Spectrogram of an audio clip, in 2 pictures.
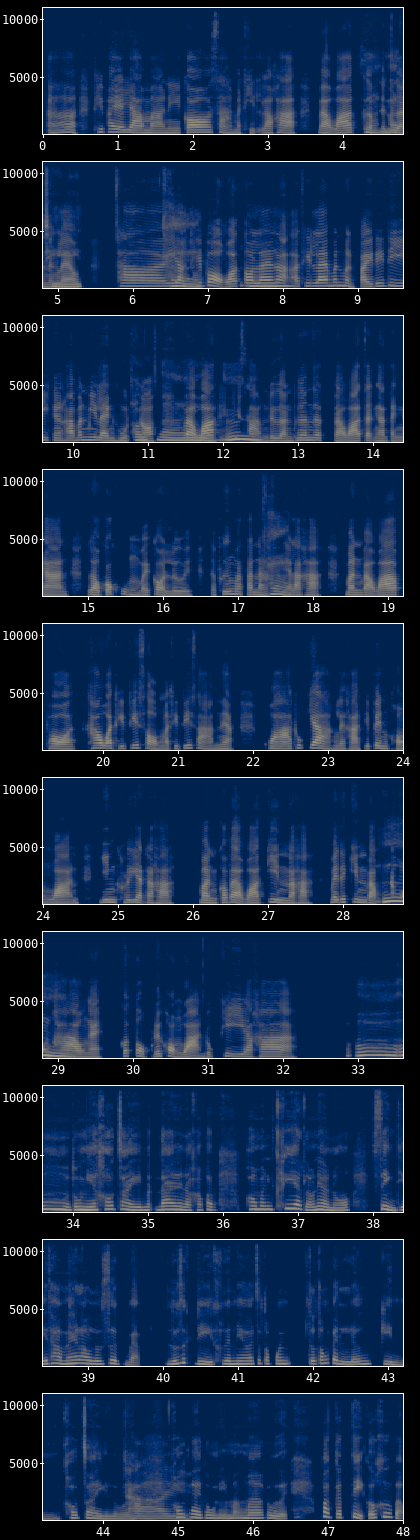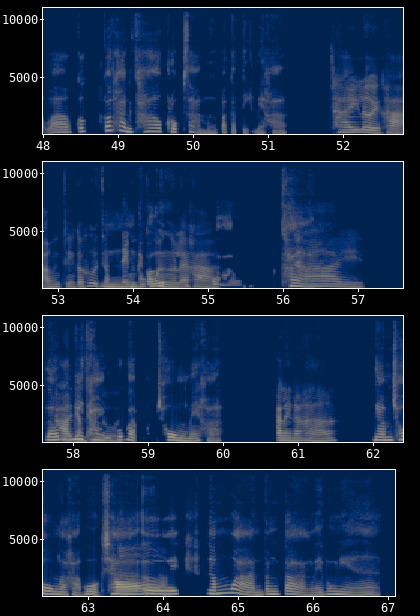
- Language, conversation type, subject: Thai, advice, ทำไมฉันถึงควบคุมอาหารไม่สำเร็จระหว่างลดน้ำหนัก และควรเริ่มปรับอย่างไร?
- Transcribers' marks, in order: unintelligible speech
